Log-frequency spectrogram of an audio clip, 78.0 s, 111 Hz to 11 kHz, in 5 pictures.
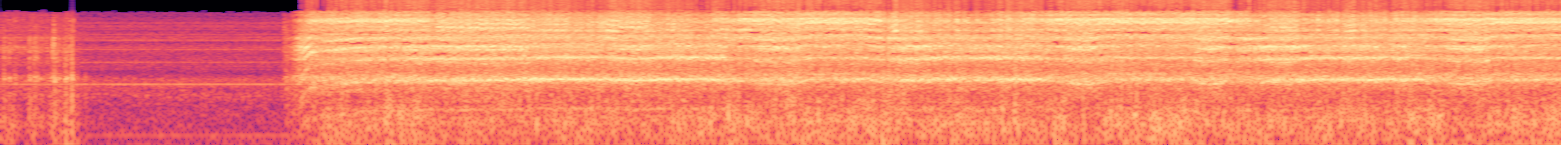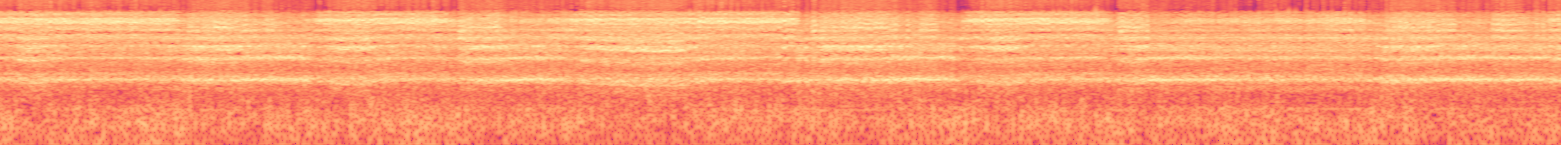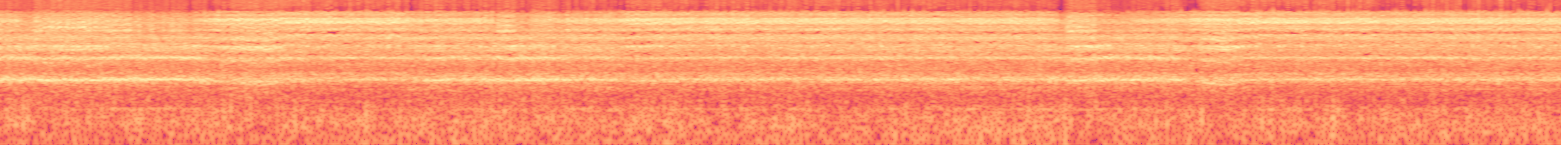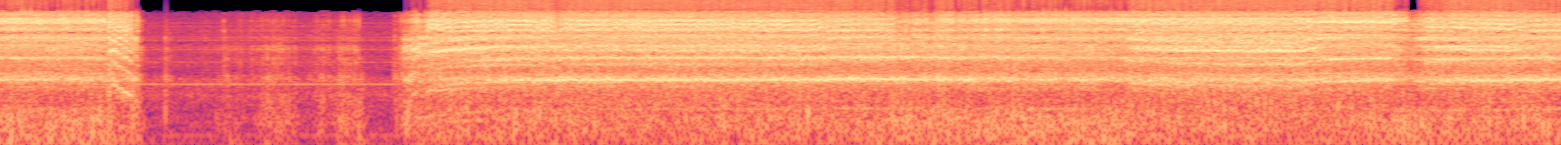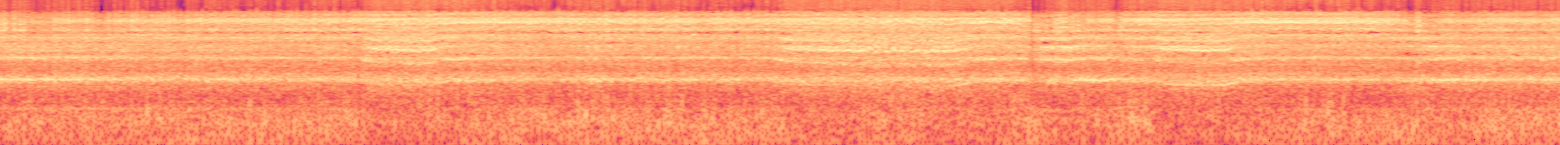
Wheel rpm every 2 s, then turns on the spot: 10, 90, 220, 220, 220, 230, 220, 230, 230, 220, 220, 220, 220, 230, 230, 230, 220, 230, 230, 230, 230, 230, 230, 220, 30, 90, 210, 220, 230, 210, 220, 230, 230, 230, 230, 220, 220, 220, 230.
0-2 48-50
